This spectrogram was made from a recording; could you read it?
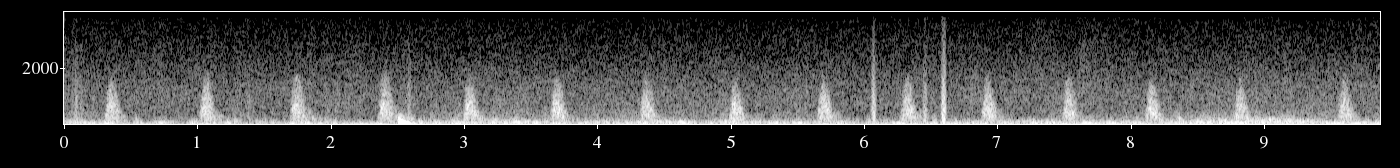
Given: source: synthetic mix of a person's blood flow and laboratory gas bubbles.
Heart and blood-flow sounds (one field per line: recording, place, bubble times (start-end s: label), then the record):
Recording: Doppler ultrasound of blood flow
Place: subclavian vein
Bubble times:
no bubbles
From the record:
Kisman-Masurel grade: 000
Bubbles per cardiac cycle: 0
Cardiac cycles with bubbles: 0%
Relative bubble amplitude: no bubbles discernible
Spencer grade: 0 (complete lack of bubble signals)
